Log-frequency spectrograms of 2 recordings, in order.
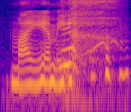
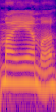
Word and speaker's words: Miami: It is, in fact, pronounced Miami, not Miami, because it's not fucking Oklahoma.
